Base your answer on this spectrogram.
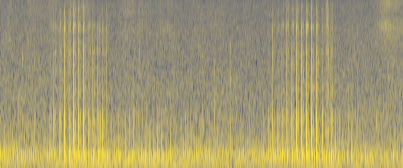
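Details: Sleepy Munchkin kitten Goku purring, with two rasping, snore-like breaths about two seconds apart laid over the steady low rumble.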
